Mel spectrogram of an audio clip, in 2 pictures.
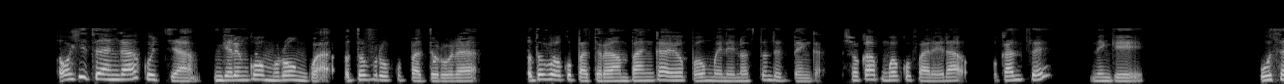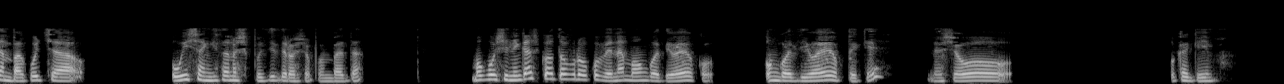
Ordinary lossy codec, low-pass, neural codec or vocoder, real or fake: MP3, 24 kbps; 5.4 kHz; none; real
